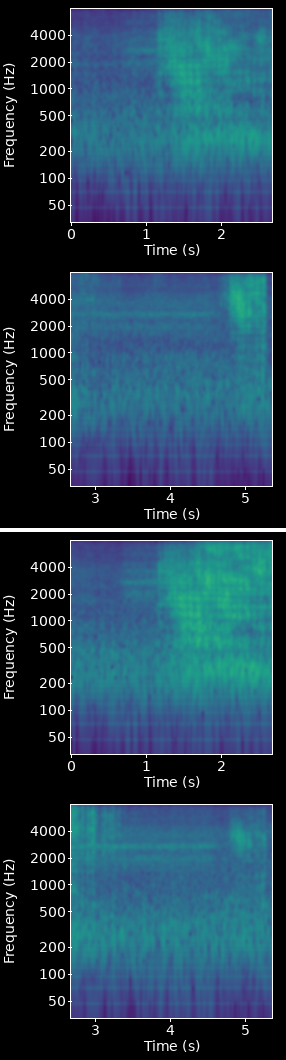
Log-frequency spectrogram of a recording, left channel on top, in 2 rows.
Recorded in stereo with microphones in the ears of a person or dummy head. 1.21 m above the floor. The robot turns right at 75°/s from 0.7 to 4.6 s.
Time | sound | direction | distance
1.1 | tearing paper | 25° left (ahead or behind) | ?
